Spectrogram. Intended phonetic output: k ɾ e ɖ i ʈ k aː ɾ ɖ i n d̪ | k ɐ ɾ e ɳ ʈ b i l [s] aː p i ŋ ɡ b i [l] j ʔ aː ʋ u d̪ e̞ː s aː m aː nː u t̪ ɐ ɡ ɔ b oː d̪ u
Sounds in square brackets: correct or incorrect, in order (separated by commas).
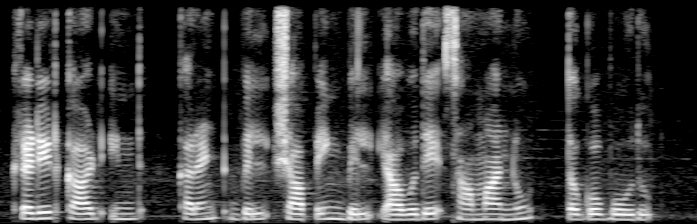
incorrect, correct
